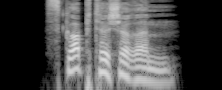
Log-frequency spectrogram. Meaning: strong dative masculine/neuter singular comparative degree of skoptisch
- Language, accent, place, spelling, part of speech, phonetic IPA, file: German, Germany, Berlin, skoptischerem, adjective, [ˈskɔptɪʃəʁəm], De-skoptischerem.ogg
